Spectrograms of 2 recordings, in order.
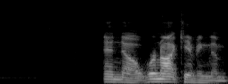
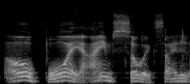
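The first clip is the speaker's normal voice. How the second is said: mock excitement; 6 semitones higher, 7 dB louder than usual. Sarcastic excitement.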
